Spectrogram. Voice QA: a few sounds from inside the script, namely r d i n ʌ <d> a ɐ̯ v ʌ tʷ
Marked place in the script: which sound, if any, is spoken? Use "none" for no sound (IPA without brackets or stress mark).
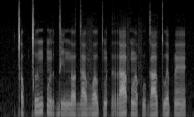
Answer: d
